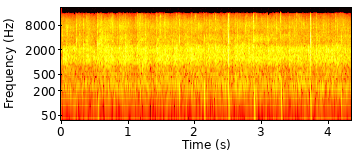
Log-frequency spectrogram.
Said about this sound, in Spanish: Usted estaba aplaudiendo antes de ver el video, ¿verdad? Es fe, eso.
